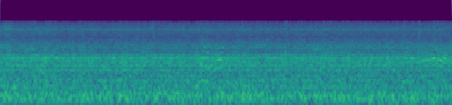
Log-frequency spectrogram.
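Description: Steady rumble of a Metra bilevel commuter train standing at the platform with its engine running, with passengers' voices mixed in.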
